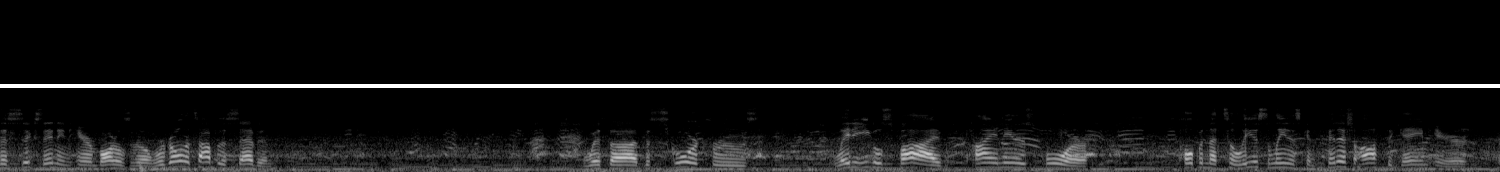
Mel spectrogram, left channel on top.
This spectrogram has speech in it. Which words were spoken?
6th inning here in Bartlesville. We're going to the top of the 7th with the score, Crews. Lady Eagles 5, Pioneers 4. Hoping that Talia Salinas can finish off the game here.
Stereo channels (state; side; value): silent; left; 55 dB below the other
